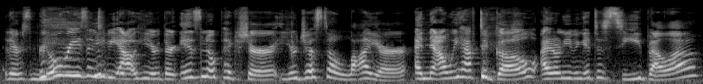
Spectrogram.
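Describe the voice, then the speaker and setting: A woman's voice: high-pitched, expressive, normal speed, slight background noise. A woman co-hosting a podcast in casual banter, giggly and sarcastic, given to exclaiming. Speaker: podcast co-host. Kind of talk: casual chat, book recap banter.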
